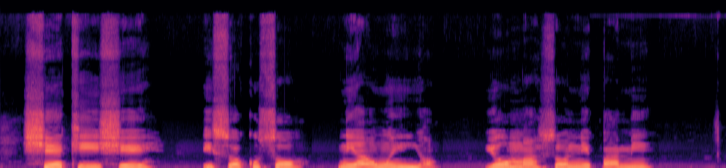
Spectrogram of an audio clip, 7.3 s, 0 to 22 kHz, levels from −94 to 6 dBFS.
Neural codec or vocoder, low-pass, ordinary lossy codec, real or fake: none; none; none; real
